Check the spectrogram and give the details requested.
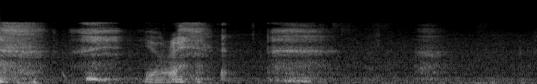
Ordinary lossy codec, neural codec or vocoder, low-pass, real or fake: none; vocoder, 24 kHz, 100 mel bands, Vocos; 7.2 kHz; fake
